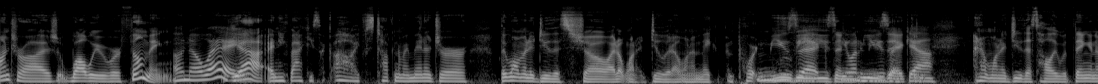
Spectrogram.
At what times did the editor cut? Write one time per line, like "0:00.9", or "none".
0:02.9
0:03.6
0:07.2
0:08.6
